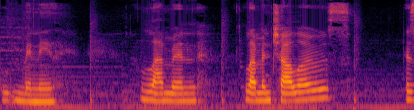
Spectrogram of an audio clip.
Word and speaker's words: limoncellos: her sister I got some like mini lemon limoncellos is how you say it limoncellos yeah oh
